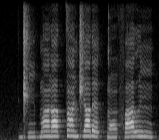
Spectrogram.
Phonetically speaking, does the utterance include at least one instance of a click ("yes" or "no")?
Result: no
